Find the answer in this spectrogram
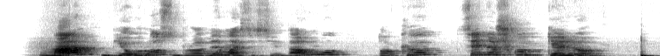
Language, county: Lithuanian, Kaunas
